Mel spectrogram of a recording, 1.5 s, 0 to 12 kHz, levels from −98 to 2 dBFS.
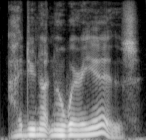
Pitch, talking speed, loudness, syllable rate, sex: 120 Hz, 285 wpm, -15 LUFS, 6.3 syllables/s, male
